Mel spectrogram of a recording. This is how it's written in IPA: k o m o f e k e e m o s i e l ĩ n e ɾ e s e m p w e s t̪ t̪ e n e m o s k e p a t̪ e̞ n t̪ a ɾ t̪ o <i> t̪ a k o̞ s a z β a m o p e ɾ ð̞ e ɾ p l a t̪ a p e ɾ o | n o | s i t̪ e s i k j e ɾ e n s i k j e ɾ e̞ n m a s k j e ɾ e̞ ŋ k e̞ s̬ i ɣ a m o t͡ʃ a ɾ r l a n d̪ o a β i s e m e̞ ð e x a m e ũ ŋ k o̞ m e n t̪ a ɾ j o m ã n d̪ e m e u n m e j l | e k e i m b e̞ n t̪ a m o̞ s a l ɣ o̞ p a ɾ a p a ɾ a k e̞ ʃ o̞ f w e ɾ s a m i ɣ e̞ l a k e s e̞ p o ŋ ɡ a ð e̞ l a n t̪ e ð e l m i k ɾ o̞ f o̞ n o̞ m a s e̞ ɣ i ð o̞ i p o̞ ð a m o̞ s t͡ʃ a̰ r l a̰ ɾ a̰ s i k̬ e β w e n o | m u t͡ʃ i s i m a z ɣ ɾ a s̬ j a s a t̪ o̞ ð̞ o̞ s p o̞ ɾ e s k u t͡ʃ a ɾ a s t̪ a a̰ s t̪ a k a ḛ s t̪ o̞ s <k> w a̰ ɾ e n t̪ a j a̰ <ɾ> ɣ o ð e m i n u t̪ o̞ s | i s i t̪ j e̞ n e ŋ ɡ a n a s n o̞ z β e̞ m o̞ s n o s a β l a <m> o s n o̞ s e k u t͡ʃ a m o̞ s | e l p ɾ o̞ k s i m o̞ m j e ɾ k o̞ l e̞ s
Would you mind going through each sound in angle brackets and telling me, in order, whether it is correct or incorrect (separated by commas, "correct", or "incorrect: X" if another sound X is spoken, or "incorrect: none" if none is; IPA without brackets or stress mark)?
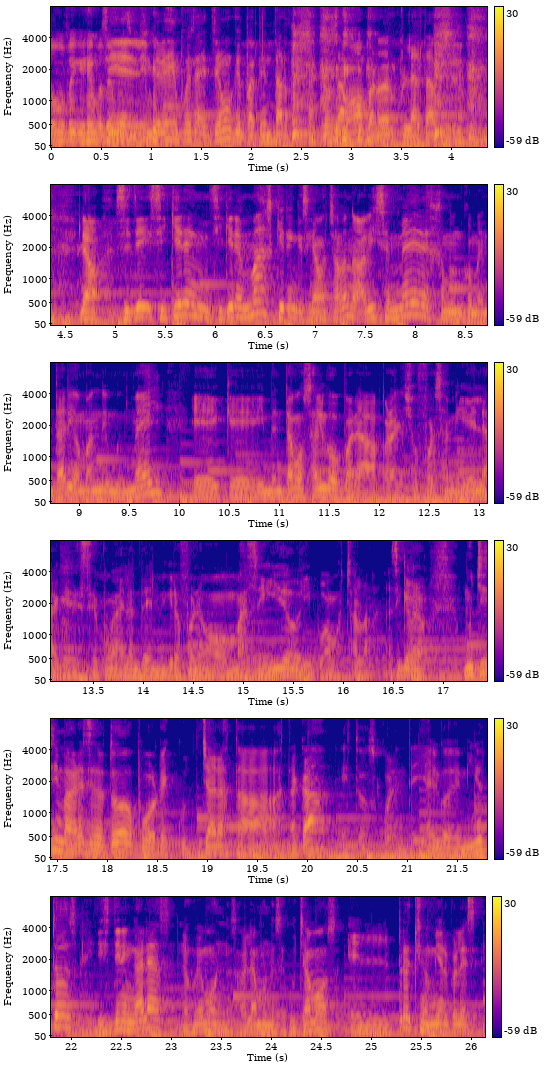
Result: incorrect: e, correct, incorrect: l, correct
